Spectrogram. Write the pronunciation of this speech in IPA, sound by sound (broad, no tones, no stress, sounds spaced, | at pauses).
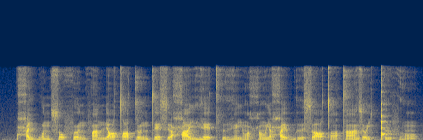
ħ i b o n s o f ɵ n f ã n j e tˤ ɤ t̪ ɵ n t̪ e s ɨ ħ a j ɦ e t̪ʰ ɨ ɦ ẽ j õ ħ õ j ħ e b ɨ s ɤ j tˤ ã t̪ ã z ɵ j ǃ ɨ f ɦ õ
